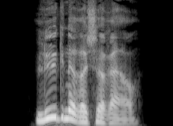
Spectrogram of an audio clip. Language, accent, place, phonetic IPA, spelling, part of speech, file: German, Germany, Berlin, [ˈlyːɡnəʁɪʃəʁɐ], lügnerischerer, adjective, De-lügnerischerer.ogg
- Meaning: inflection of lügnerisch: 1. strong/mixed nominative masculine singular comparative degree 2. strong genitive/dative feminine singular comparative degree 3. strong genitive plural comparative degree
